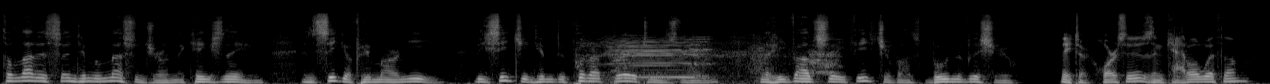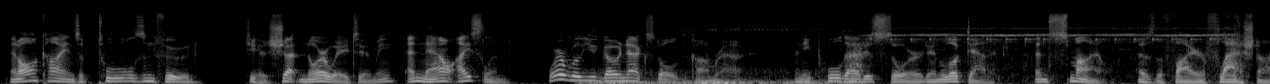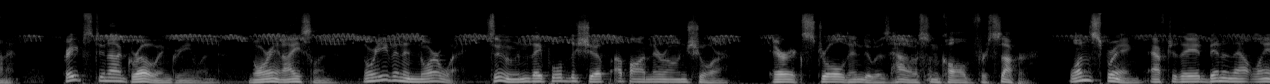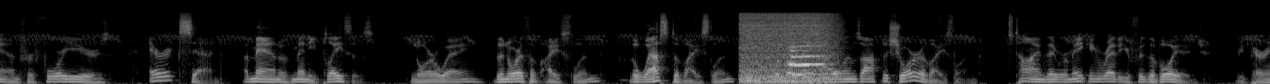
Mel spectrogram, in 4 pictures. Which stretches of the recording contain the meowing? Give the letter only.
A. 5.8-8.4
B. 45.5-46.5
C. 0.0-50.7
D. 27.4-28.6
B.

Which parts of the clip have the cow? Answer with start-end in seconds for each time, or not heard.
5.8-8.4.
